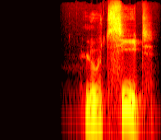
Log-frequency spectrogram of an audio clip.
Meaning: 1. lucid 2. translucent
- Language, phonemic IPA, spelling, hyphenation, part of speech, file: German, /luˈt͡siːt/, luzid, lu‧zid, adjective, De-luzid.ogg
